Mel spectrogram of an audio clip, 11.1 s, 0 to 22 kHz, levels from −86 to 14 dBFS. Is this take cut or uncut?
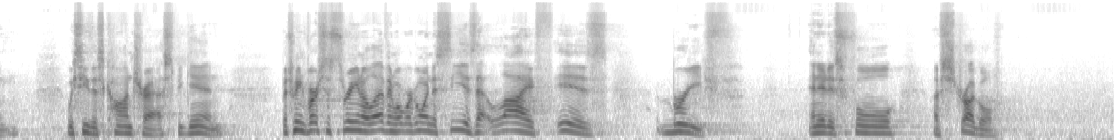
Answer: uncut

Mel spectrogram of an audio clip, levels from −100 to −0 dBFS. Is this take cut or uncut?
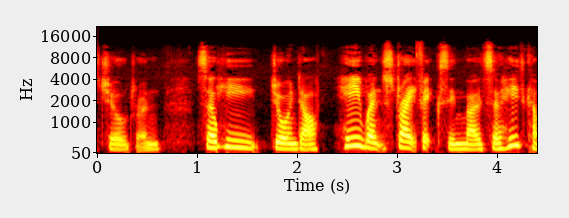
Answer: cut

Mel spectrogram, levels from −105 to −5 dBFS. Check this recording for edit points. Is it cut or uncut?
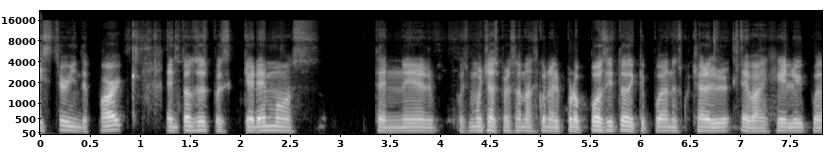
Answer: cut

